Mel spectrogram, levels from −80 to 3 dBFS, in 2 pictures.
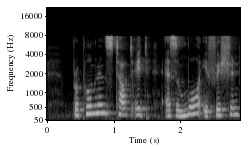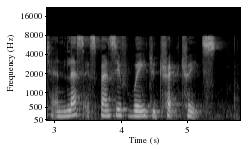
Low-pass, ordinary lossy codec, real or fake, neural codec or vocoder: none; none; fake; codec, 16 kHz, 8 kbps, FunCodec, trained on Chinese and English, 25 frames a second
